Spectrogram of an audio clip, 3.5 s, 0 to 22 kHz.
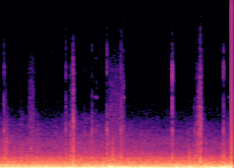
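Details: Rebuilt Chrysler 300C on road test after front wheel hub work: steady low road rumble, even and quiet with no rising growl; slight tire noise suspected from tire scooped while loose; hub growl gone, normal running.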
